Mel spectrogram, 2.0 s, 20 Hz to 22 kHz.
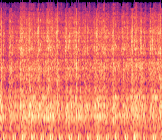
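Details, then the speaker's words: Honda Vario 125 scooter, rough only at idle and smooth when revved. A quick, even tak-tak knock, about 6–7 per second, sounds louder with the CVT cover off, located at the front pulley roller housing; a loose flywheel was suspected but shows no contact marks. "G Mul suaranya tak tak tak tak oke Nah setelah terlepas bagian bak Septi di sini suaranya lebih jelas Pak ya lebih nyaring persis suaranya di bagian area ini pak di bagian area puli belakang eh puli depan"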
